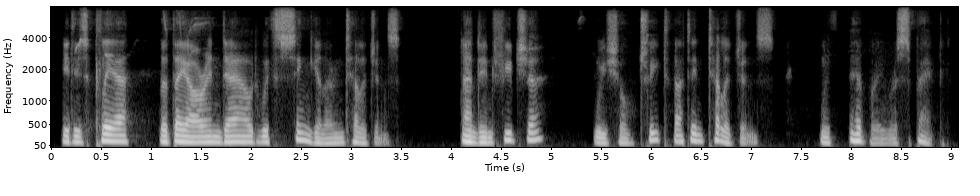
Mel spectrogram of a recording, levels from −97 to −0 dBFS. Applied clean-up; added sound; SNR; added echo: neural mask model DeepFilterNet 3.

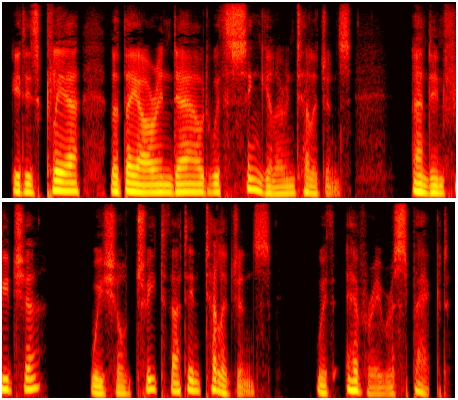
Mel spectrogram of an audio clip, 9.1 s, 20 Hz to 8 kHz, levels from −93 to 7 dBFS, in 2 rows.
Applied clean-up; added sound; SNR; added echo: none; none; none; none.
